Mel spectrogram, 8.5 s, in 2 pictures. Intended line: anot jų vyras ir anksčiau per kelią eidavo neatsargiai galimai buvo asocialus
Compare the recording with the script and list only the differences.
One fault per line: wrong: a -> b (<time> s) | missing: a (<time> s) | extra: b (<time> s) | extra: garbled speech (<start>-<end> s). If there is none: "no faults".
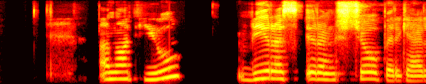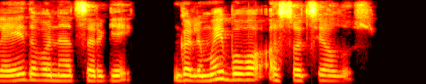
no faults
